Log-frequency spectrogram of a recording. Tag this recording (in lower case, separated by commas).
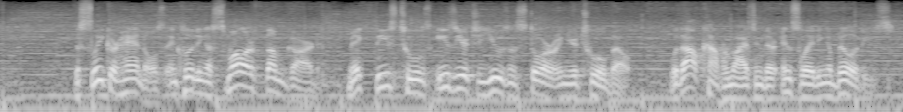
speech, music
